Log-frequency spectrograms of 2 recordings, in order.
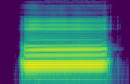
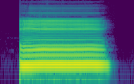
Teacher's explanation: While these two vowels had distinct sounds in the past, these days they are pronounced basically the same.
